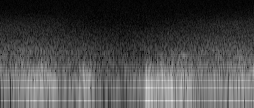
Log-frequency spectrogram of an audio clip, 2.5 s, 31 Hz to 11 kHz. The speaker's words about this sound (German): Der Wind ist wieder stärker geworden und es wird heute wohl nur noch 1 Fähre Richtung Festland starten.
